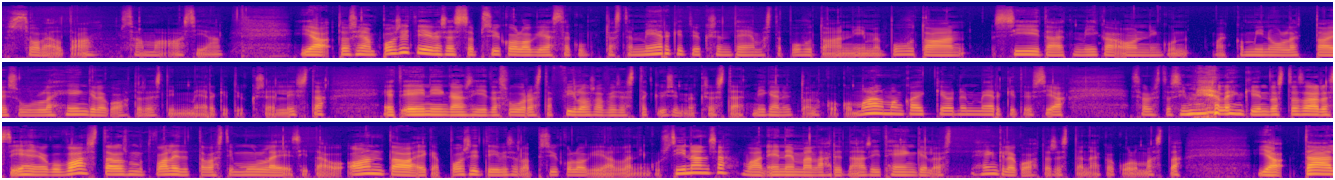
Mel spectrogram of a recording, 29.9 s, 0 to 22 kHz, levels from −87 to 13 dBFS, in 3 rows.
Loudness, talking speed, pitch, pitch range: -21 LUFS, 145 wpm, 180 Hz, 170-200 Hz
